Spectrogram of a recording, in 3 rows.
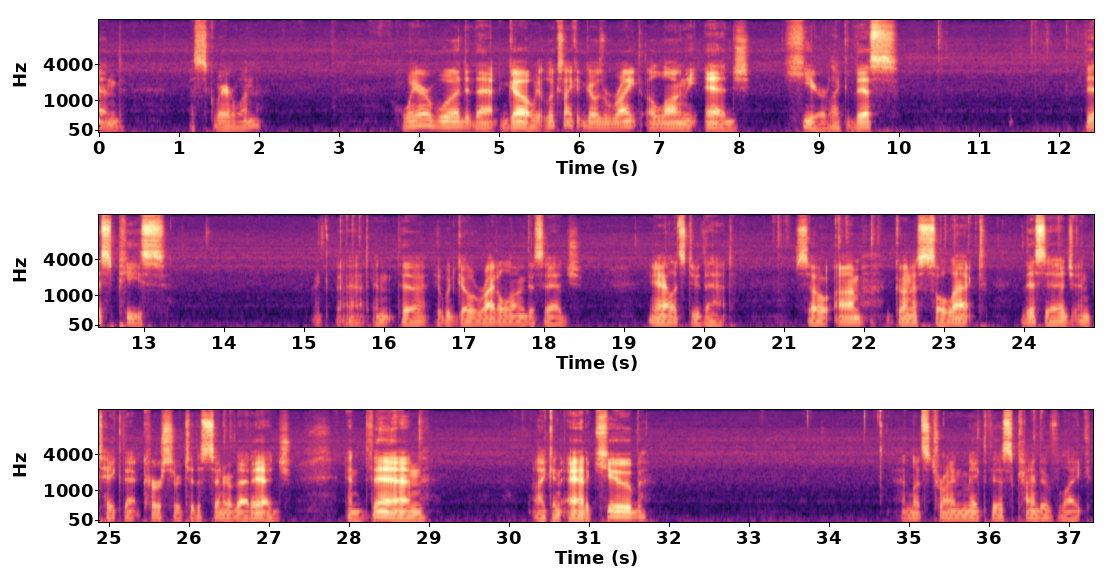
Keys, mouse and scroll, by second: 0.2 middle click, 8.4 right click, 8.9 shift+middle click, 9.5-10.0 scroll up 1, 10.0 shift+middle click, 10.0-10.5 scroll up 2, 10.5 Tab, 10.9 middle click, 11.7 ctrl+Tab, 12.7 right click, 13.5 right click, 14.3 click, 15.5 a, 15.6 Tab, 16.3 middle click, 16.9 middle click, 18.4 shift+middle click, 19.9 right click, 20.9 ctrl+Tab, 21.8 ctrl+Tab, 23.0 ctrl+Tab, 23.8 right click, 24.6 shift+s, 26.3 a, 26.4 Tab, 26.7-27.1 scroll down 2, 27.2 middle click, 28.3 middle click, 29.3 middle click, 32.1 click, 33.2 middle click, 34.6 click, 36.6 s.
